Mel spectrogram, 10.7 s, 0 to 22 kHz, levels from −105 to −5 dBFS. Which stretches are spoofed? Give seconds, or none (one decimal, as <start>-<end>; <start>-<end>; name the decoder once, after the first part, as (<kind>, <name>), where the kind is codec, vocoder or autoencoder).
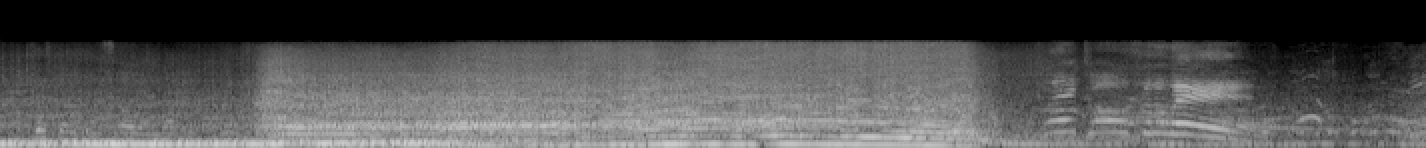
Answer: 0.0-9.2 (codec, DAC)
